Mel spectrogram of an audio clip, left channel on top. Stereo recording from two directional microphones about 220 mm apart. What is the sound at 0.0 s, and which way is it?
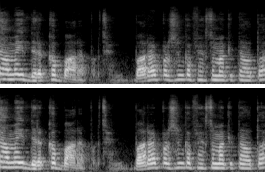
Speech, 50° right (ahead or behind).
